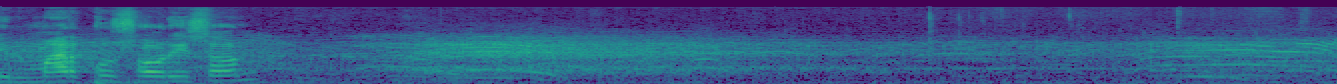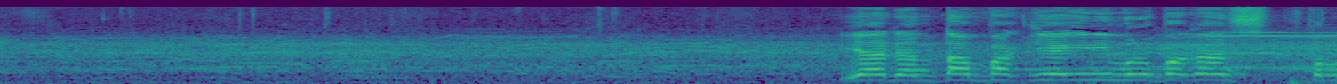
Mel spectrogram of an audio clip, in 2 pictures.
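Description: A large crowd murmurs and roars in an open stadium.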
